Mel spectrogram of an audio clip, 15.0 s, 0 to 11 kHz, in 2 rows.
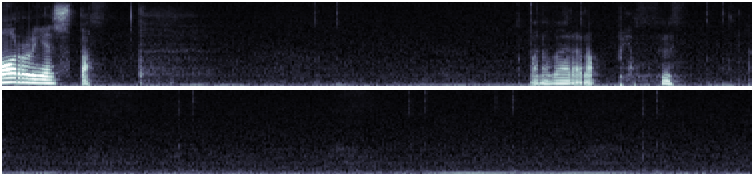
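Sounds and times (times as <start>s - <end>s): faint low hum: 0.0s - 15.0s
computer mouse clicks: 3.1s - 3.5s, 5.1s - 5.4s, 7.0s - 7.6s, 9.2s - 9.6s, 11.5s - 12.8s, 13.8s - 14.2s.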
